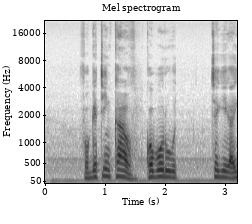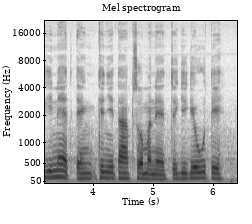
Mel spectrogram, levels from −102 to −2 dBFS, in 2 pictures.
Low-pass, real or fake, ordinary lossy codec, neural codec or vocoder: none; real; none; none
